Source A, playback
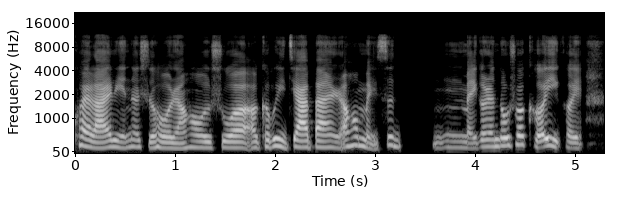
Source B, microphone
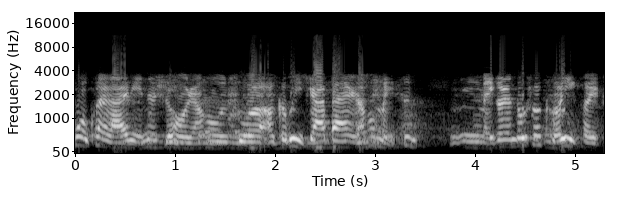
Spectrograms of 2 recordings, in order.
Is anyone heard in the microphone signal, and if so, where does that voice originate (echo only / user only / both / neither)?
both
